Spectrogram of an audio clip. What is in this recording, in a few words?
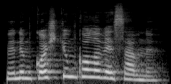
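Komi, female; меным костюм колӧ весавны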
